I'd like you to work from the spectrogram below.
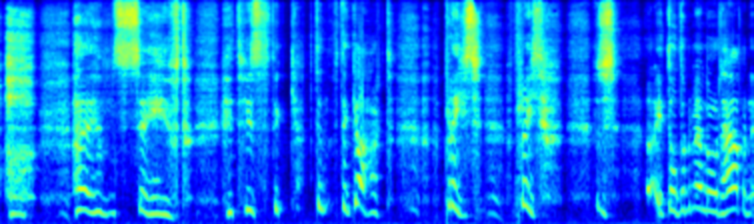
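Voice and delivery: high, quavering frightened merchant; trembling. Acted. Rescued merchant pleading with the captain, trembling. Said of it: "just sort of, like, trembling".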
